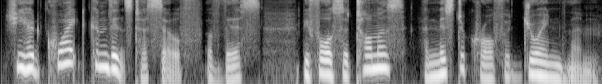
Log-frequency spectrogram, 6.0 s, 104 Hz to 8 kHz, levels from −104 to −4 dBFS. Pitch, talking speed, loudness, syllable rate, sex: 170 Hz, 150 wpm, -19 LUFS, 4.6 syllables/s, female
